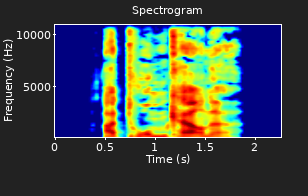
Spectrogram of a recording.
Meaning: nominative/accusative/genitive plural of Atomkern
- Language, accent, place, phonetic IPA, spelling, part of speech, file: German, Germany, Berlin, [aˈtoːmˌkɛʁnə], Atomkerne, noun, De-Atomkerne.ogg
